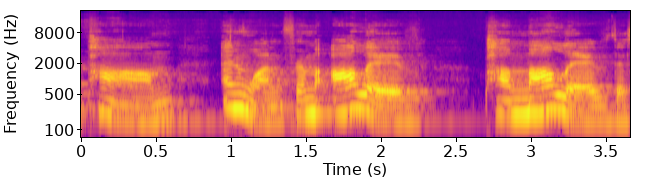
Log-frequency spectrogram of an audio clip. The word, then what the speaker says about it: Palmolive: Palmolive so what happens you don't stress the first syllable like pollen meleave like palm no you stress the second syllable Palmolive and please do realize that actually this name consists of two words palm like a palm tree so you don't pronounce L Ellis Island you prolong our palm and olive Palmolive and you stress the second word Palmolive in the American accent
